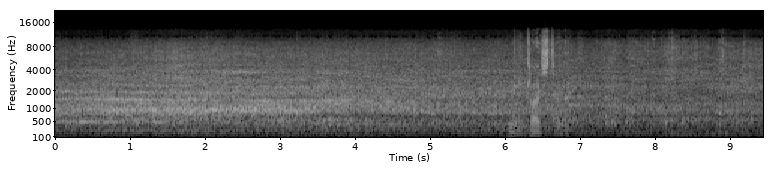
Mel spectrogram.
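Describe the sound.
A train rumbles past, a loud, steady roar of wheels on rails with a sharp metallic clatter midway, while a person speaks briefly over the noise, outdoors on a sunny day with a few wispy clouds, beside a field turned to pasture.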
